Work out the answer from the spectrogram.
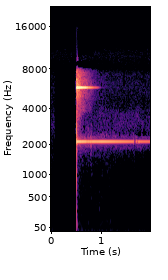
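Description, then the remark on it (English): A single bright phone text-message chime: a sharp ding that rings out as one steady high tone, slowly fading over a couple of seconds with no talking. “That was the text that just chimed in. I thought I had turned off my notifications.”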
